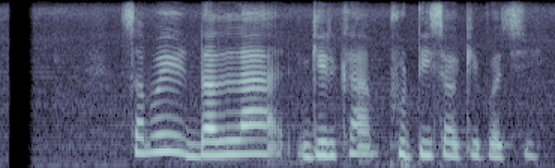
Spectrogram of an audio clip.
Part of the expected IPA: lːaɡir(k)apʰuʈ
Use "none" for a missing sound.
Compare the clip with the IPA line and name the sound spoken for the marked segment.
kʰ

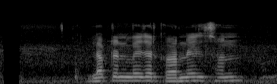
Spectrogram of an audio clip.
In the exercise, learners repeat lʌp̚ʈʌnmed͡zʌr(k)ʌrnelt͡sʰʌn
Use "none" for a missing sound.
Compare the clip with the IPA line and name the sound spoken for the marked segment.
k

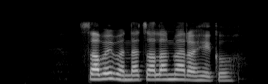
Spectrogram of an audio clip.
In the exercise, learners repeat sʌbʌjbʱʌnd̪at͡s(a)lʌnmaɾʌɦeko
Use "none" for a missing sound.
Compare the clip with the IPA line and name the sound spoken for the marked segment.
ʌ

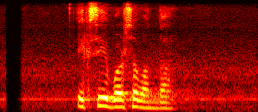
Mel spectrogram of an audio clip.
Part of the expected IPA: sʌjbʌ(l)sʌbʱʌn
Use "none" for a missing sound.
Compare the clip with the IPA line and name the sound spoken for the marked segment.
r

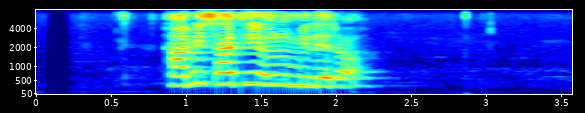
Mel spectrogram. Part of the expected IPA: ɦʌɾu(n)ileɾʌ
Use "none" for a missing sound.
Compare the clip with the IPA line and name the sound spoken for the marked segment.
m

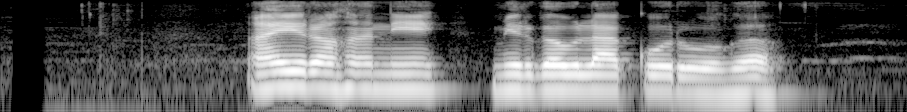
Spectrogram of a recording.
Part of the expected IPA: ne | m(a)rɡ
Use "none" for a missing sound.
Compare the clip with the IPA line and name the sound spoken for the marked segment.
i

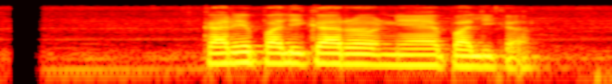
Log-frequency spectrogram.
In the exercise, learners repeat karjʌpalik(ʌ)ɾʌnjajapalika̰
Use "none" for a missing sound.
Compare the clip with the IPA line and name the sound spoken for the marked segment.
a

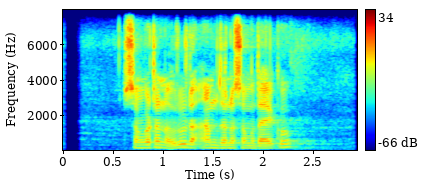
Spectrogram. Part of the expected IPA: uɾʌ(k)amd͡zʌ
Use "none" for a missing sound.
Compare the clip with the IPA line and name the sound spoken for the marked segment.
ʔ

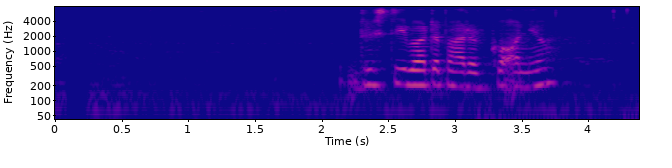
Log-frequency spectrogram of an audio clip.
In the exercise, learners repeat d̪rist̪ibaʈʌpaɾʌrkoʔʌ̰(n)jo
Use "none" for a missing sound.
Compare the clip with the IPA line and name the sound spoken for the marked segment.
n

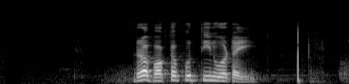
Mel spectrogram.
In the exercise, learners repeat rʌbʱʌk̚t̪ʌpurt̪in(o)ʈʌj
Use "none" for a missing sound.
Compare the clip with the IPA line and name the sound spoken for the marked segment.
o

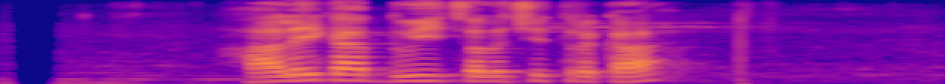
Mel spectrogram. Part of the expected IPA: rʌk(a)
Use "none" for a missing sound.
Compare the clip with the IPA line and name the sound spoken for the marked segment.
a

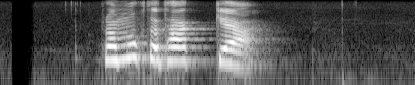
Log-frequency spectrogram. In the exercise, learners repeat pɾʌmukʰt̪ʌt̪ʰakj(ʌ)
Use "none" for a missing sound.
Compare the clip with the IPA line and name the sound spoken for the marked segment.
a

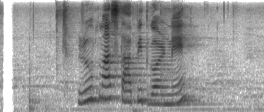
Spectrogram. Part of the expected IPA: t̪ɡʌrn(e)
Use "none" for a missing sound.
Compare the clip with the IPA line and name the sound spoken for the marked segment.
e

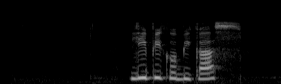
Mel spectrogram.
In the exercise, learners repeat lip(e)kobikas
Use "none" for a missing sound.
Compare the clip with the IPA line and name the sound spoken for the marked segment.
i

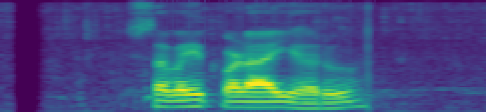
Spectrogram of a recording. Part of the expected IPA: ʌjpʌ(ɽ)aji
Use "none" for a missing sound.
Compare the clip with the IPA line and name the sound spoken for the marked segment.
ɽ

